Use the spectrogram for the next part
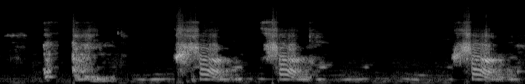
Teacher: किताबी भाषा में इसको बोलते मूर्धन्य सकार मूर्धा से उच्चारण होता है इसका · हमारी जीभ बिल्कुल ऊपर जाके लगेगी, सबसे ऊपर। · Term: मूर्धन्य शकार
